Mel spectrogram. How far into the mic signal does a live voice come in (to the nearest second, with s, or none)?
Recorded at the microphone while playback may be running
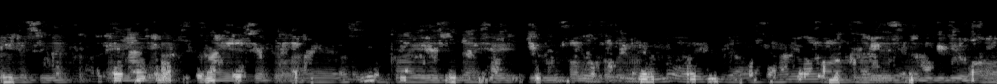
none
